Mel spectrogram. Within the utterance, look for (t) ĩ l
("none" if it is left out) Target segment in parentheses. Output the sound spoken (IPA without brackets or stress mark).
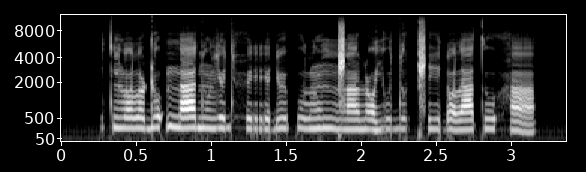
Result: t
